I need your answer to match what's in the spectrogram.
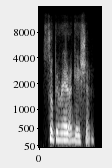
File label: "Supererogation", Indian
